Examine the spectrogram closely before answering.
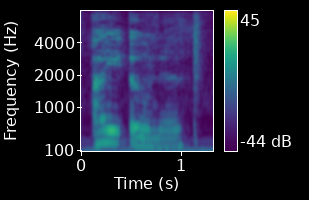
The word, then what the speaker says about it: Iona: Iona. I know it sounds like Iona, like I own a car.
